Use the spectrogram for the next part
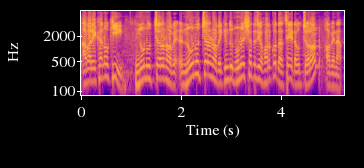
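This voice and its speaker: A man teaching Quran reading, spelling out each syllable and reciting in a drawn-out chant. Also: sits high, lively intonation.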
